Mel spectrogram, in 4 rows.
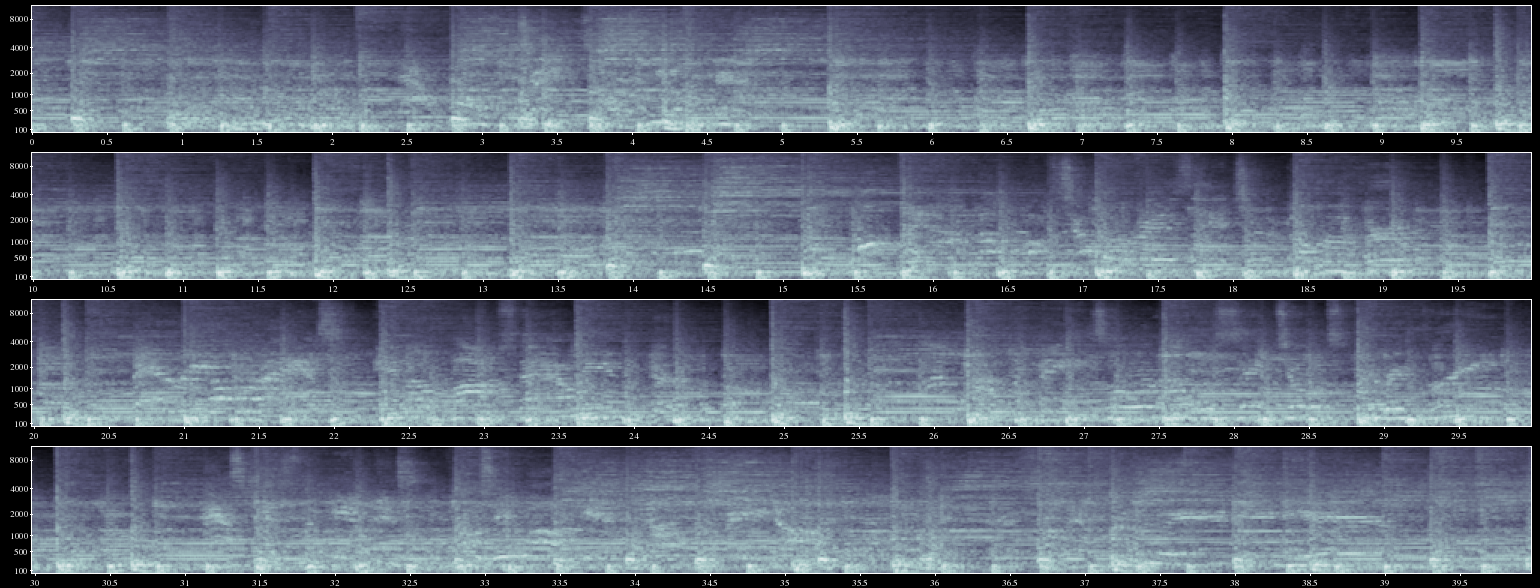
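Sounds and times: drum kit beat: 0.0 - 39.9
electric guitar: 0.0 - 39.9.

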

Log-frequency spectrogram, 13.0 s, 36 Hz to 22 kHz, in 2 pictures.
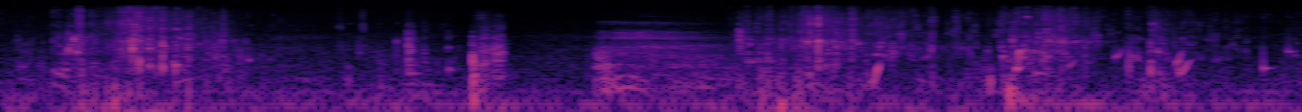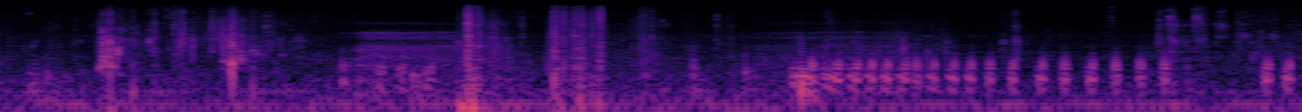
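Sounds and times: water sloshing around kayak: 3.7 - 8.2.

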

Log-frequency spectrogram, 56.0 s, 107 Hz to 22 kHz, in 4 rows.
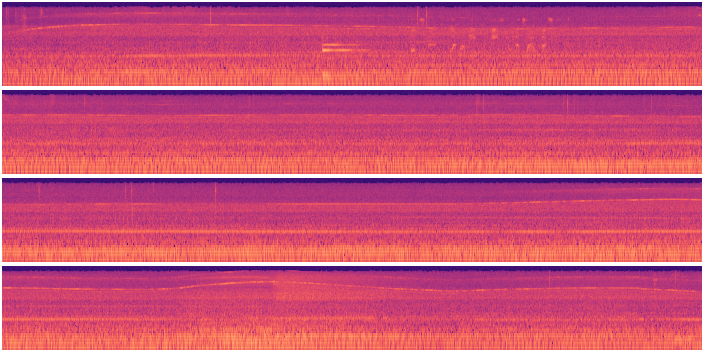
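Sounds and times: bus diesel engine running: 0.0 - 56.0
high whine: 6.4 - 9.5.

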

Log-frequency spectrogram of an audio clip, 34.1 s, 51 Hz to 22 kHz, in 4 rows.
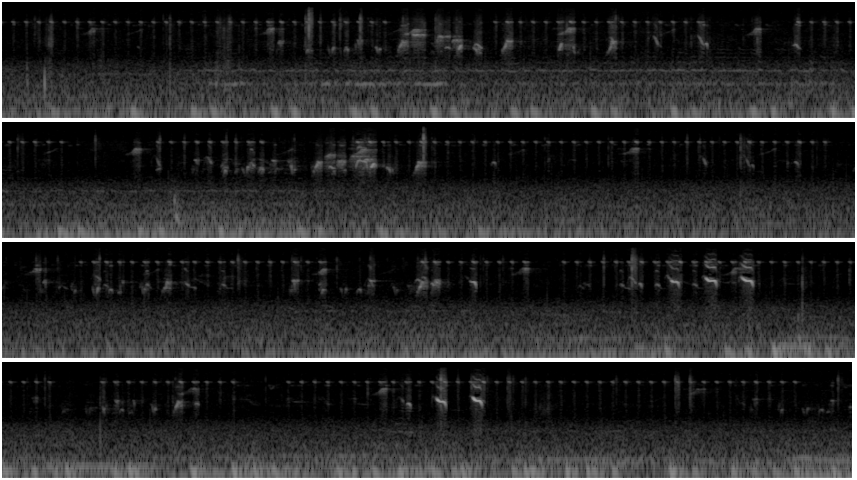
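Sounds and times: pulsing insect trill: 0.0 - 34.0
ducklings peeping: 22.9 - 24.9, 25.8 - 28.1, 28.7 - 30.8.

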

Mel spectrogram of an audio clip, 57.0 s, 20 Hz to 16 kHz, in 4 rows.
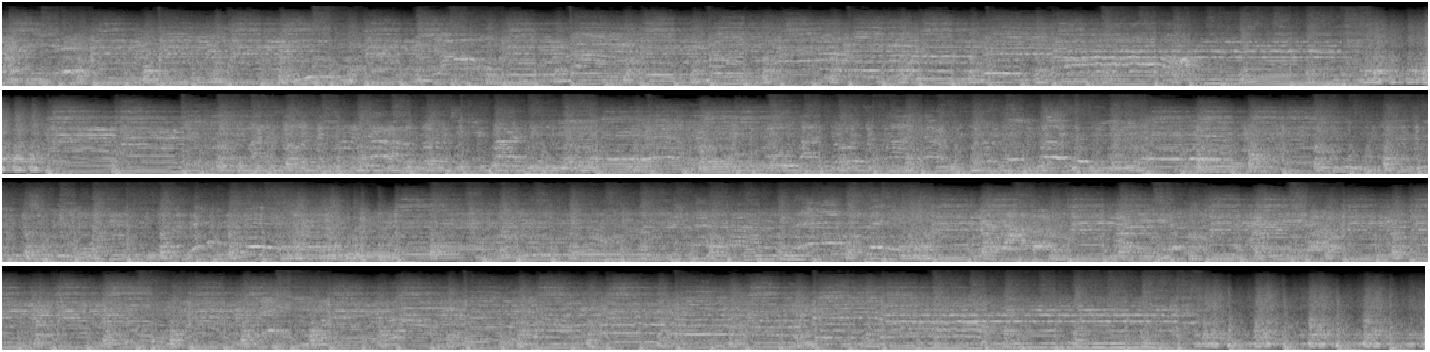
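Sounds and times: drums: 0.0 - 57.0
electric guitars: 0.0 - 57.0
person singing: 2.8 - 13.4, 16.5 - 29.5, 33.5 - 42.6, 43.8 - 54.8.

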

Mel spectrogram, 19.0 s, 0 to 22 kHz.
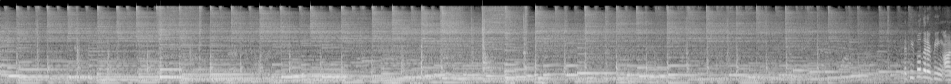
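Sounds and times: plucked double bass: 0.0 - 18.4
drum kit with cymbal strokes: 0.0 - 19.0
keyboard chords: 0.0 - 19.0.

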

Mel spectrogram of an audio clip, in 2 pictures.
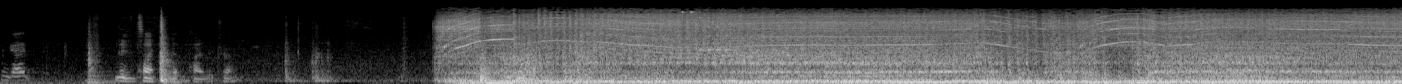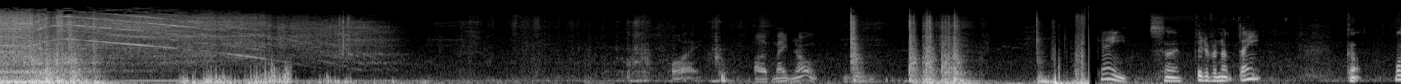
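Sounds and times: power drill with hole saw cutting metal: 4.3 - 18.2.

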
